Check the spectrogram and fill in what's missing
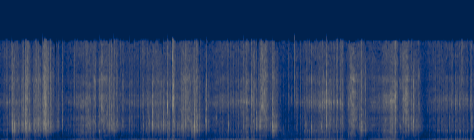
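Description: A solid pink soap bar held in hand is shaved with a utility knife blade, fine curls coming off. Repeated crisp, dry scraping strokes with bright crackling detail rise and fall over a low, soft rumble, with brief pauses between passes.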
